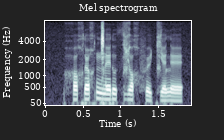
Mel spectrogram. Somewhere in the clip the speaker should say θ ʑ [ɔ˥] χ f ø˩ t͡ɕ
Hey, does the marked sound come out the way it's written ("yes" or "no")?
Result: no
